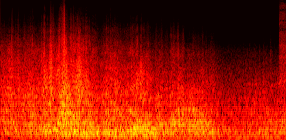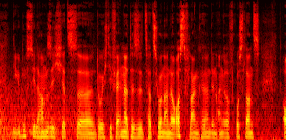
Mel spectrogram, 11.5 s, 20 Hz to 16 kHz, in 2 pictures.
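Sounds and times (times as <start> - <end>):
F-35 stealth fighter jet flying past: 0.0 - 9.0
speech: 6.1 - 11.4.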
